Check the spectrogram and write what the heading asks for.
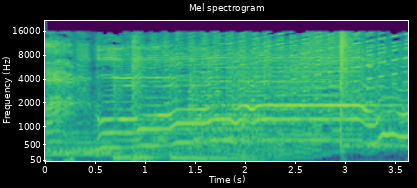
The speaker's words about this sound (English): video game sounds now.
